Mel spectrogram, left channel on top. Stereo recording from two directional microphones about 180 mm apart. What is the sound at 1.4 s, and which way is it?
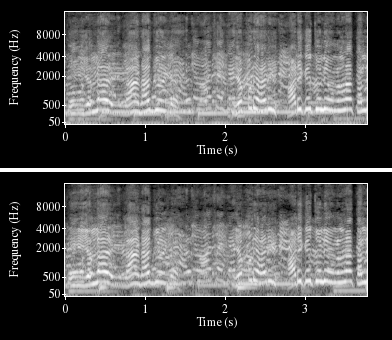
Chatter, 85° left.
